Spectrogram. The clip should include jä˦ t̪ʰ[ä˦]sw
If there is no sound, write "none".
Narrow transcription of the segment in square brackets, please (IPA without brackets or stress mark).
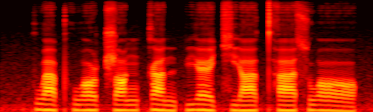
ä˦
